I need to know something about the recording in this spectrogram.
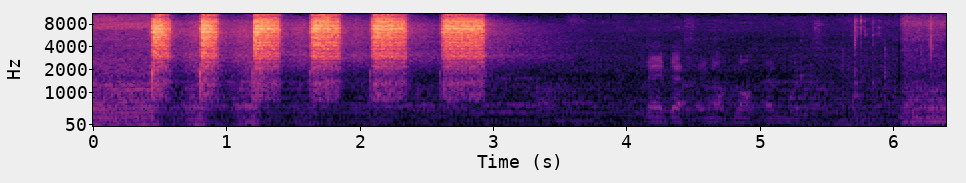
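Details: DAF LF truck with AdBlue fault: airline blown through the pipe from the EAS unit, six sharp strong unrestricted bursts of air hiss about two a second; the pipe is clear, not blocked.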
